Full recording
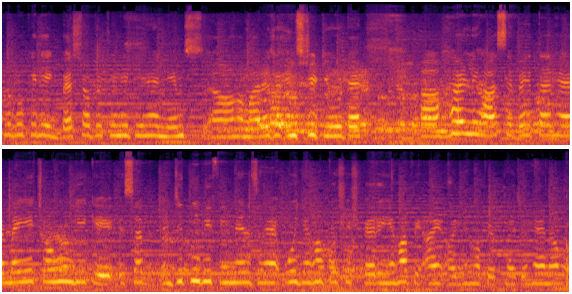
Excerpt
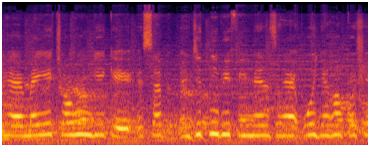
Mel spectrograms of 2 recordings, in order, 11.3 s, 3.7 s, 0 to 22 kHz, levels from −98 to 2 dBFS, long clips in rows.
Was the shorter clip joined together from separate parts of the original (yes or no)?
no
